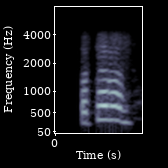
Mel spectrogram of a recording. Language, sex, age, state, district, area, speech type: Odia, female, 45-60, Odisha, Nayagarh, rural, conversation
